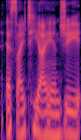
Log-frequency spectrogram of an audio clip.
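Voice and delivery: S I T I N G, each letter spoken separately and evenly; spelled out letter by letter. Shown as a demonstration. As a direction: spell S I T I N G out one letter at a time.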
